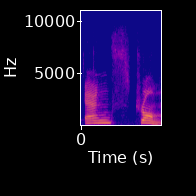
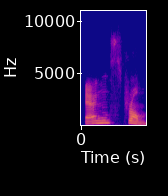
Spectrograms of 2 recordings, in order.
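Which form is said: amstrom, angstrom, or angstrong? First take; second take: angstrom; angstrom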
